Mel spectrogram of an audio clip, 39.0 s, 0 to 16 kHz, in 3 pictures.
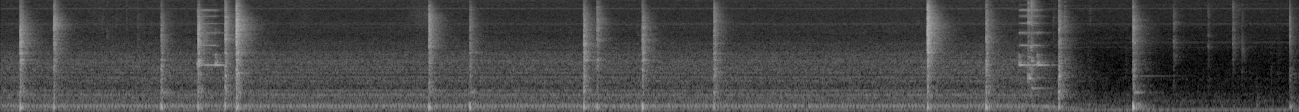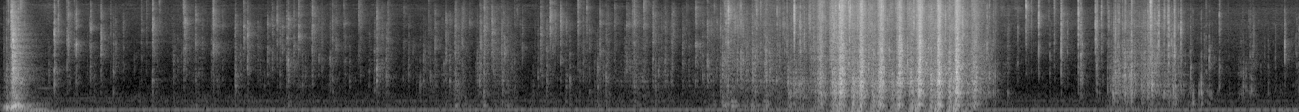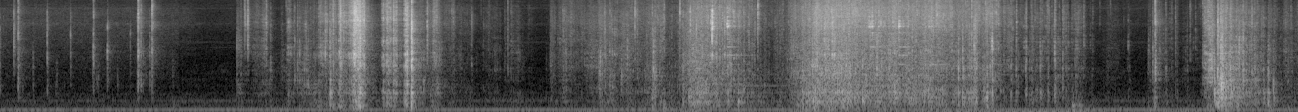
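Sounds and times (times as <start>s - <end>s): popcorn popping: 0.0s - 10.7s, 13.5s - 26.4s, 31.5s - 38.9s
microwave oven running: 0.0s - 13.7s, 31.1s - 38.9s
rustling bag handling: 20.2s - 23.1s, 23.9s - 25.6s, 30.3s - 38.9s.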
